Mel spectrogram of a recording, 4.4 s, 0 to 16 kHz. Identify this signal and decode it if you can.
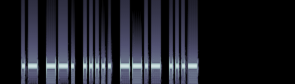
Morse code, heard as a keyed tone, about 26 wpm, 700 Hz. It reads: AG5QV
